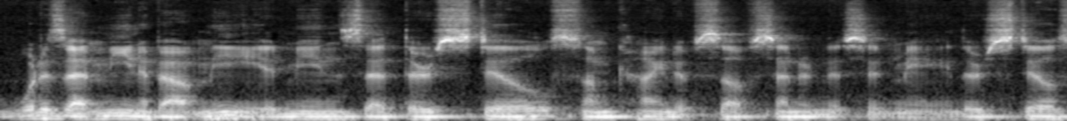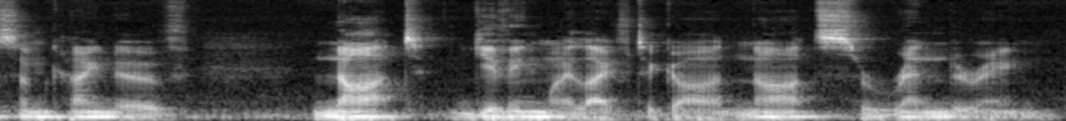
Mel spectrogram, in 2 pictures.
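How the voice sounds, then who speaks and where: Guy with a super deep radio voice, earnest faith vlog, lots of "like" and restarts, faint hum behind. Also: little pitch movement, measured pace. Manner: earnest, musing, with many restarts and "like". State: voice lowered by a passing illness. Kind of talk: unscripted devotional talk to viewers.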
